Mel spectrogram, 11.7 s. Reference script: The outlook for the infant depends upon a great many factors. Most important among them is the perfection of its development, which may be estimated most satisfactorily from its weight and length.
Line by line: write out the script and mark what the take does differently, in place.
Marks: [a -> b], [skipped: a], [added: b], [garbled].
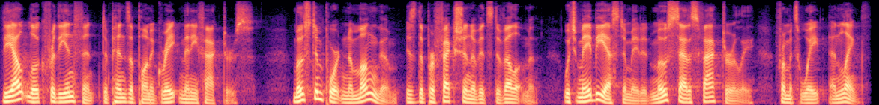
The outlook for the infant depends upon a great many factors. Most important among them is the perfection of its development, which may be estimated most satisfactorily from its weight and length.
